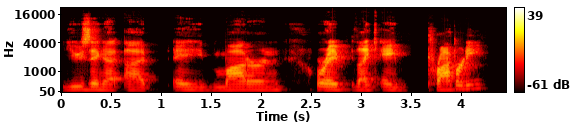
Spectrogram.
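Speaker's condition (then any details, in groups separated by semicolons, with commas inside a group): No condition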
